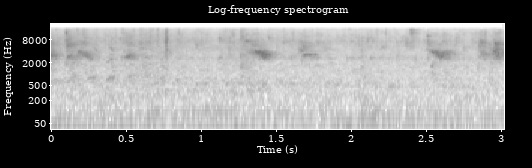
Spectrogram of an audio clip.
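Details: Ground-feeding sparrows near a seed feeder chirp in scattered bursts, a few sharp notes every second or so, over background hiss.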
